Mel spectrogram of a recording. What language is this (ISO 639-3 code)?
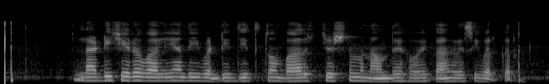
pan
